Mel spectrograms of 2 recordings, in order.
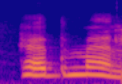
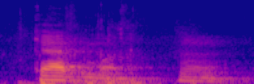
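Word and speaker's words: Caedmon: ক্যাডমন, ক্যাডমন, হ্যাঁ, ওই আমাদের ক খ এর মাঝামাঝি। হ্যাঁ, ক্যাডমন।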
